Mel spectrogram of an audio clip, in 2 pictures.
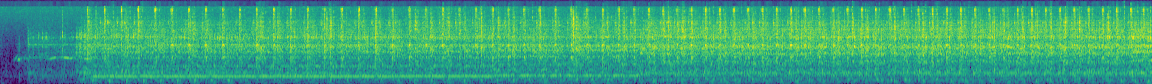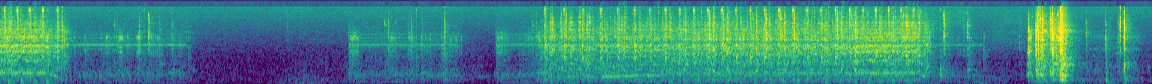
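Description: A sewing machine stitches quilt-as-you-go layers in the ditch on a reversible quilt, running steadily for long stretches with a brief pause and restarts before the clip ends.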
